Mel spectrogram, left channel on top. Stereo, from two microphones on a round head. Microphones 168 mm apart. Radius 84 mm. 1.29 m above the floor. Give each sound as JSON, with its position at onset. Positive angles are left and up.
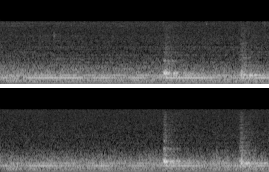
{"t": 1.6, "sound": "a whoosh", "side_deg": -40, "distance_m": 3.0}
